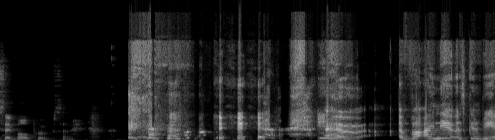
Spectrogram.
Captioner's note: laughs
